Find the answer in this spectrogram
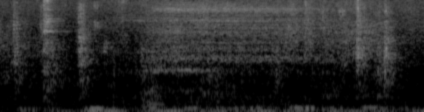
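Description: Faint handling noise of trading cards and clear plastic top-loaders on a desk: soft rustling with a few light clicks and low bumps.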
